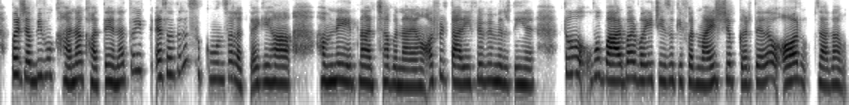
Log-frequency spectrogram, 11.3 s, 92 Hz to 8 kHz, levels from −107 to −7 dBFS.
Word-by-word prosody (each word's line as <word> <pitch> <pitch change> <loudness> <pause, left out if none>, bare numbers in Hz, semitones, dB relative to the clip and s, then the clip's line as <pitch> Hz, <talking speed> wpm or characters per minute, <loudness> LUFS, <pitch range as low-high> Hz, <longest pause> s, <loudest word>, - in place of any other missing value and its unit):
पर 345 - +6
जब 290 -3 +1
भी 310 +4 -3
वो 330 +1 -7
खाना 260 +2 +1
खाते 235 0 -1
हैं 245 -2 +1
ना 255 +3 0
तो 275 +9 -9
एक 400 0 -9
ऐसा 310 +3 +1
होता 345 +2 -4
है - - -10
ना - - -5
सुकून 285 -4 -8
सा 295 +2 -5
लगता 225 -5 -3
है 230 - -2
कि 250 +1 -3
हाँ, 240 -1 +4 0.4
हमने 260 0 +1
इतना 245 0 +1
अच्छा 235 +2 -3
बनाया 215 -2 -1
और 250 - +1
फिर 310 +3 -9
तारीफ़ें 235 +2 +1
भी 265 - -5
मिलती 230 -2 -2
हैं। 220 -1 -3 0.4
तो 340 +1 -2 0.3
वो 325 - +2
बार-बार 265 +2 +8
वही 265 0 -2
चीज़ों 260 0 -5
की 255 0 -7
फ़रमाइश 240 +1 0
जब 265 -1 -3
करते 230 +1 -3
हैं 245 +3 0
तो 285 - +2 0.2
और 265 -3 +5
ज़्यादा 225 -2 0
255 Hz, 230 wpm, -19 LUFS, 235-275 Hz, 0.4 s, बार-बार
